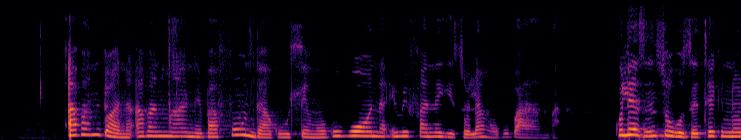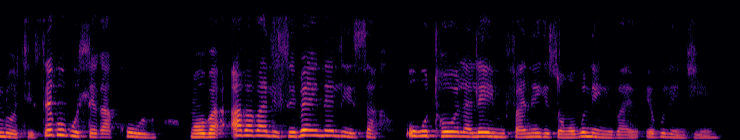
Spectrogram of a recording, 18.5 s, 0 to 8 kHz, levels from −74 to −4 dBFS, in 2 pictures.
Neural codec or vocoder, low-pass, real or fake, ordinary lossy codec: none; 7.2 kHz; real; Opus, 16 kbps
